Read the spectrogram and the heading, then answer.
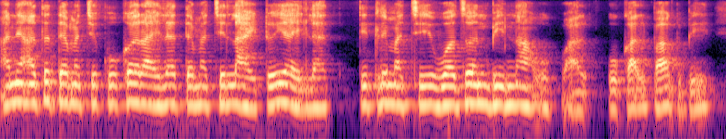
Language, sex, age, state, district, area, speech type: Goan Konkani, female, 45-60, Goa, Tiswadi, rural, spontaneous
